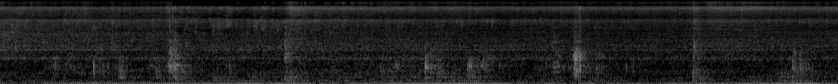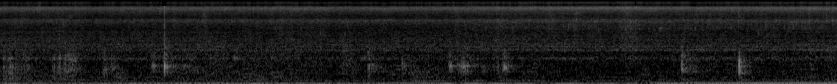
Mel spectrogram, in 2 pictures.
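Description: Chopped onions fry in a pan with asafoetida, a continuous moderate sizzle broken by sharp utensil taps and stirring clicks scattered throughout, with no talking.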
